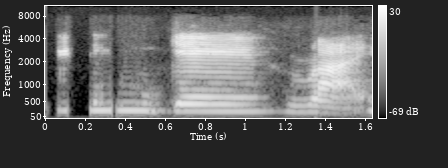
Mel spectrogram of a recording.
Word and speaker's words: Nyengerai: Take it in threes. Nyengerai.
